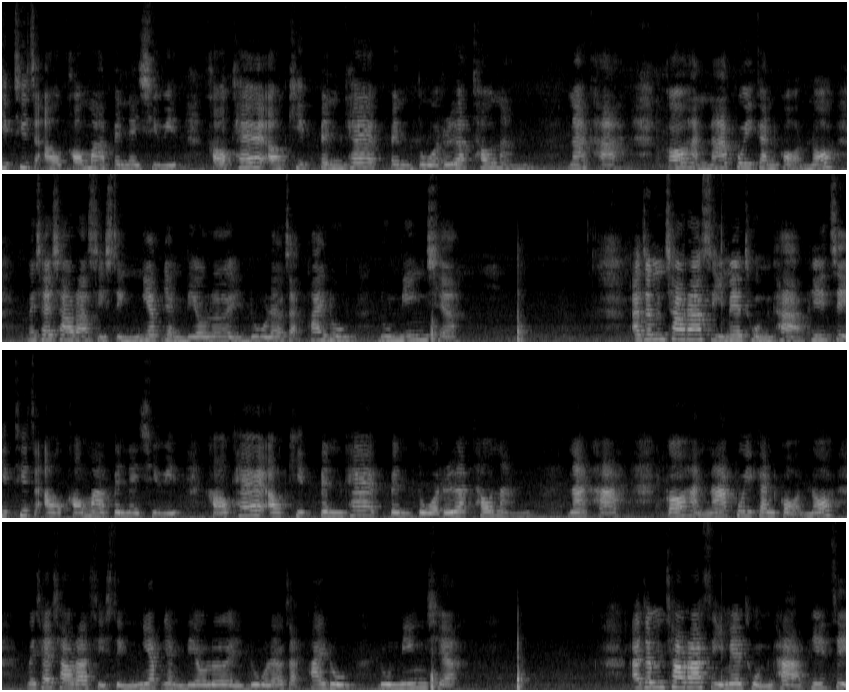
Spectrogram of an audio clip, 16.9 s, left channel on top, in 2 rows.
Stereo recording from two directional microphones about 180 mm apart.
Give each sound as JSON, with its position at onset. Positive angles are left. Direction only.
{"t": 0.0, "sound": "a woman's voice", "side_deg": 15}
{"t": 14.7, "sound": "a woman's voice", "side_deg": 15}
